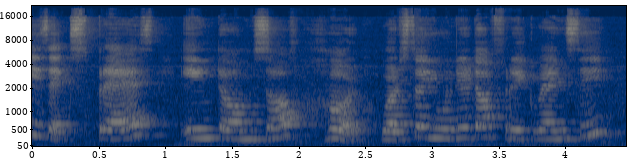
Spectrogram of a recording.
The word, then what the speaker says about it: hertz: expressed in terms of hertz what's the unit of frequency it is hertz it is called pronounces hers and while writing we write it as capital h and capital uh small letter z okay okay that's the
